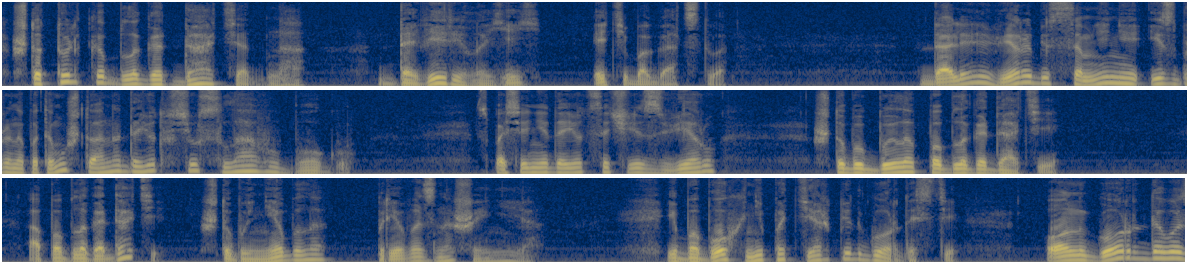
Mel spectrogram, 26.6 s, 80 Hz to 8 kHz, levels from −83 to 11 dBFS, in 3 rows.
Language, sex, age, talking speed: Russian, male, 50-69, 95 wpm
